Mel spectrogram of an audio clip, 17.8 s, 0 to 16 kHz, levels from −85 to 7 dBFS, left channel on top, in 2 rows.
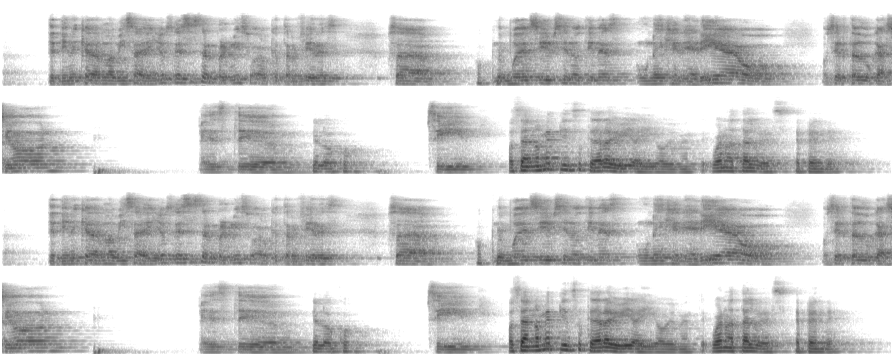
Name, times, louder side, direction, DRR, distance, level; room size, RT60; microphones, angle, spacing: voice 1, 0.5-4.3 4.9-7.7 8.2-9.4 10.9-11.9 13.2-13.6, left 1 dB, 10° left, 0 dB, 1.2 m, -28 dB
voice 2, 12.0-12.4 14.0-17.2, right 3 dB, 30° right, 7 dB, 0.3 m, -22 dB
6.4 x 5.8 x 5.0 m, 0.90 s
head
